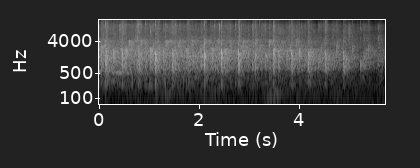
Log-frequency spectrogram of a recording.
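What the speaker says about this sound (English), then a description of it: "Let's give them a round of applause just to get started." Audience applause at a Port of Seattle Commission candidate forum, a steady patter of many hands clapping at moderate distance for about six seconds, with individual claps standing out and fading slightly toward the end.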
